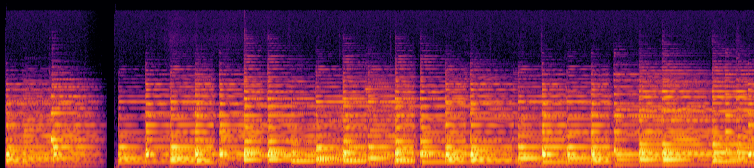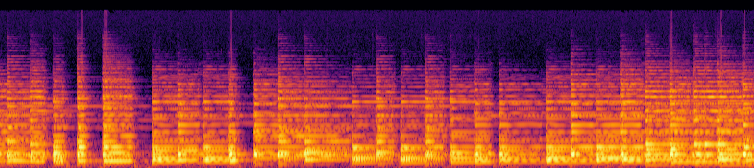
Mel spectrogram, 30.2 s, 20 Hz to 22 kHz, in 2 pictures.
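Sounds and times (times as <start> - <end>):
religious children's song with piano: 0.1 - 30.1.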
